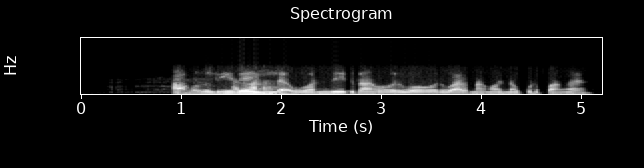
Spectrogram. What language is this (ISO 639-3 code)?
tam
